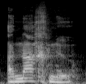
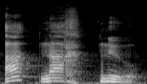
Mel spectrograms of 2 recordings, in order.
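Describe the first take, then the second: First: Said in the usual way. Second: "a, nach, nu" split into three separate beats; syllable by syllable. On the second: Shown as a demonstration. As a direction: pause after each syllable of "a, nach, nu". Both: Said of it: "So this is three syllables".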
